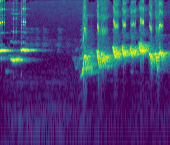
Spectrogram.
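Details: White-rumped shama singing to provoke other birds to answer: a few whistled notes, a pause, then a rapid run of bright repeated chirping notes, roughly three per second, on a steady pitch.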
